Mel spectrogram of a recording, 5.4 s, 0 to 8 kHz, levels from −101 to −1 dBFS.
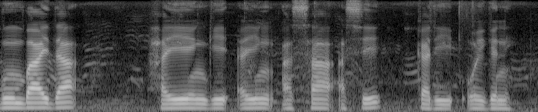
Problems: background conversations at intervals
